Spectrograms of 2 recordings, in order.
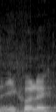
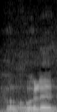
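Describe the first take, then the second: No difference in how they are said.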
